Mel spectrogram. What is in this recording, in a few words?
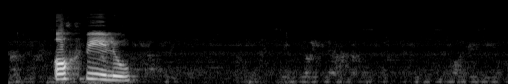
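"o chvíľu", Slovak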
